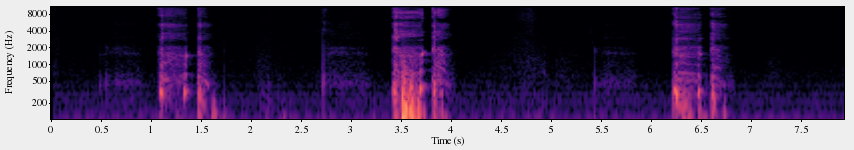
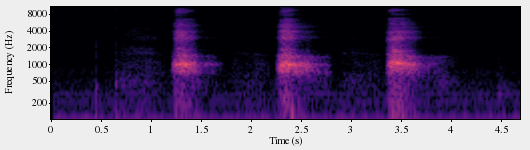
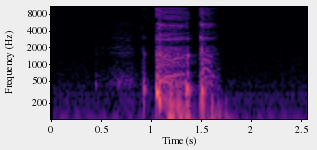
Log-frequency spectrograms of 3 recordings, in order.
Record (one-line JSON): {"three_cough_length": "7.9 s", "three_cough_amplitude": 8940, "three_cough_signal_mean_std_ratio": 0.23, "exhalation_length": "4.7 s", "exhalation_amplitude": 1913, "exhalation_signal_mean_std_ratio": 0.38, "cough_length": "2.6 s", "cough_amplitude": 2623, "cough_signal_mean_std_ratio": 0.35, "survey_phase": "beta (2021-08-13 to 2022-03-07)", "age": "18-44", "gender": "Female", "wearing_mask": "No", "symptom_none": true, "symptom_onset": "9 days", "smoker_status": "Never smoked", "respiratory_condition_asthma": true, "respiratory_condition_other": false, "recruitment_source": "REACT", "submission_delay": "2 days", "covid_test_result": "Negative", "covid_test_method": "RT-qPCR"}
